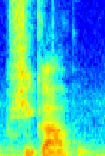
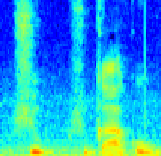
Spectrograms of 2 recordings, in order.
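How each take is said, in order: First: Shikaku, the misspoken first try of the name; wrong name. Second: Shukaku, with a false start on Shu- before the full name; corrected name. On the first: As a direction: say Shikaku as a slip before correcting it. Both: Real, not acted. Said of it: "no, Shikaku".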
